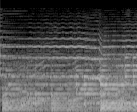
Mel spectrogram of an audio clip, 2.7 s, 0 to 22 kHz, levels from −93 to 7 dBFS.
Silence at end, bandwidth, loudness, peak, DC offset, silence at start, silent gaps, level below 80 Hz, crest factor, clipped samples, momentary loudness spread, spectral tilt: 0 s; 15.5 kHz; -23 LUFS; -6 dBFS; under 0.1%; 0 s; none; -42 dBFS; 18 dB; under 0.1%; 6 LU; -5.5 dB/octave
